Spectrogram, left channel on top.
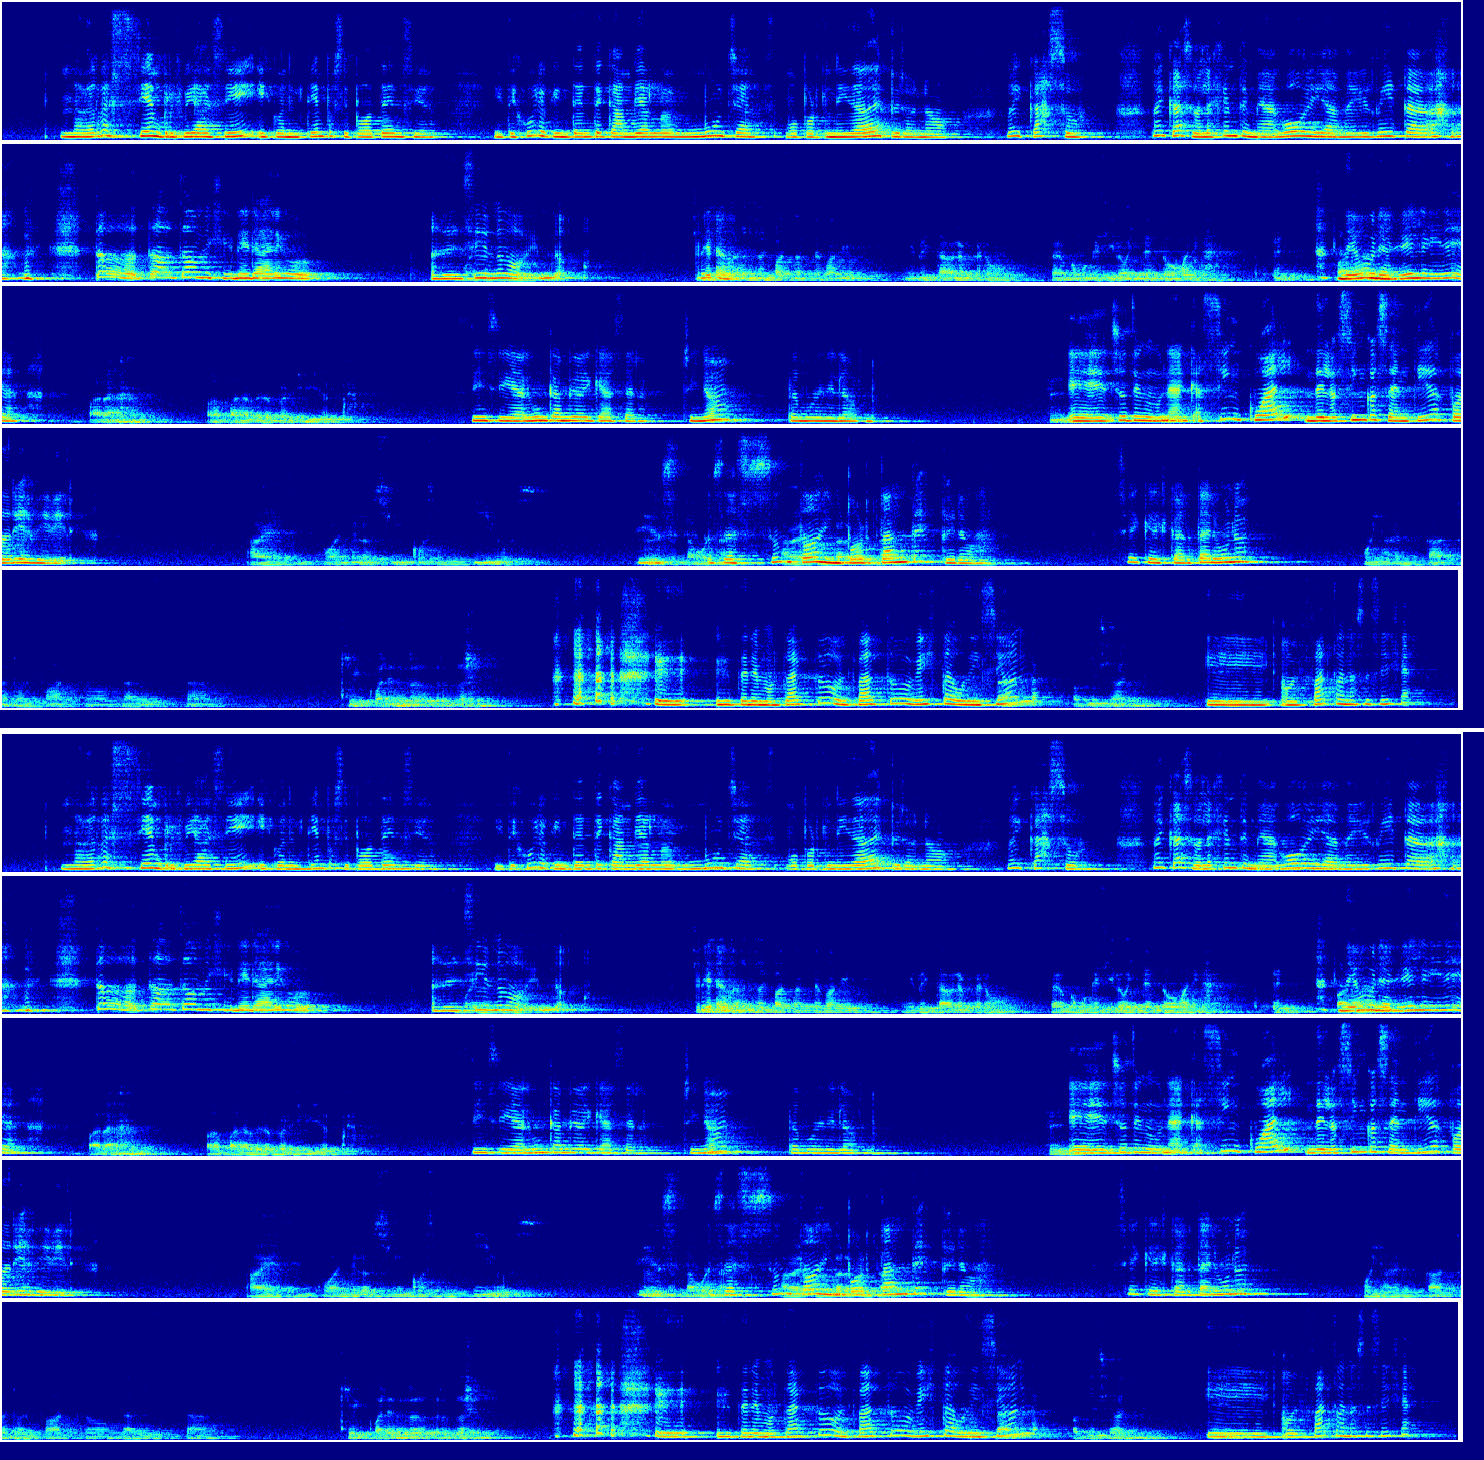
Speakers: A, on the left (about 45°); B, on the right (about 50°).
A: La verdad siempre fui así y con el tiempo se potencia. Y te juro que intenté cambiarlo en muchas oportunidades, pero no, no hay caso. No hay caso, la gente me agobia, me irrita, <laughs> me- todo, todo, todo me genera algo a decir,
B: Bueno,
A: no,
B: sí.
A: no,
B: Sí,
A: pero
B: pues yo también soy bastante fácil, irritable, pero, pero como que sí lo intento manejar <laughs> para,
A: de una, es la idea.
B: para, para pasar desapercibido.
A: Sí, sí, algún cambio hay que hacer, si no, estamos en el horno.
B: Sí.
A: Eh, yo tengo una acá, ¿sin cuál de los cinco sentidos podrías vivir?
B: A ver, ¿en cuál de los cinco sentidos?
A: Eh,
B: Mm,
A: o s-
B: esa está buena.
A: o sea, son
B: A ver,
A: todos
B: nunca
A: importantes,
B: lo he pensado.
A: pero
B: Sí.
A: si hay que descartar uno.
B: Uy, a ver, el tacto, el olfato, la vista. ¿Qué, cuáles son los otros dos?
A: <laughs> Eh, eh, tenemos tacto, olfato, vista, audición
B: Lista, audición. sí.
A: y
B: Y
A: olfato, no sé si dije.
